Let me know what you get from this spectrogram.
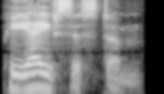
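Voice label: "pa system", British English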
